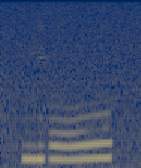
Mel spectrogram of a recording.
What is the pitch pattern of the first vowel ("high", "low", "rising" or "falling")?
rising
